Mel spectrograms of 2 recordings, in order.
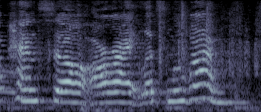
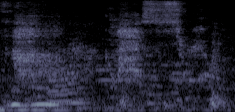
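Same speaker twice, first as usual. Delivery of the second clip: whisper reading; 2 semitones lower, 11 dB quieter, slower than usual. Shown as a demonstration. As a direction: model a quiet classroom whisper. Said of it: "This is how you should sound".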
